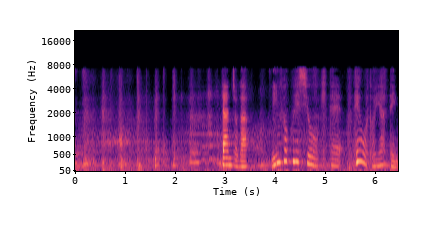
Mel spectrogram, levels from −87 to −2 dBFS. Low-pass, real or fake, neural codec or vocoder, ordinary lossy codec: 7.2 kHz; fake; codec, 24 kHz, 0.5 kbps, DualCodec; MP3, 48 kbps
